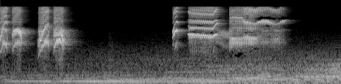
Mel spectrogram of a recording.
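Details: Orange-headed thrush provoked into emotional rattling, then open singing, as lure audio: two harsh rasping bursts, then a long harsh chatter with layered high whistled tones, over a low background hum.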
